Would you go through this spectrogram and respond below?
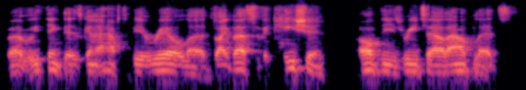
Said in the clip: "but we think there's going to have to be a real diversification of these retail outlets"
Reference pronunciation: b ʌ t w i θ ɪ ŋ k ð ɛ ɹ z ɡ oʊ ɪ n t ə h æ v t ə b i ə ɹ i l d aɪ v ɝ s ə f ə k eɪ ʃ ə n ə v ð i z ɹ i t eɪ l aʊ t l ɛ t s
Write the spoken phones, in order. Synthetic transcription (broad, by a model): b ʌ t w i θ ɪ ŋ k ð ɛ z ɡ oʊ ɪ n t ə h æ f t ə b i ə ɹ i l d aɪ v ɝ s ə f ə k eɪ ʃ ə n ə v ð i z ɹ i t eɪ l aʊ t l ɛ t s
